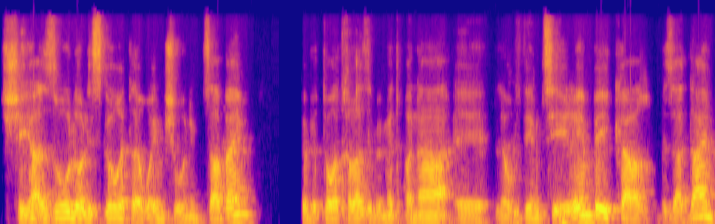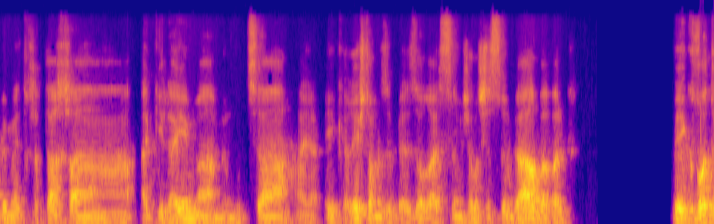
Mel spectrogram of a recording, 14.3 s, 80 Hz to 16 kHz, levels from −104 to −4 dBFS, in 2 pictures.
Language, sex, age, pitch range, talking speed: Hebrew, male, 50-69, 75-100 Hz, 125 wpm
